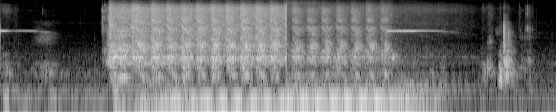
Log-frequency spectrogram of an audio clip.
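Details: Mazda Bongo camper van with an intermittent battery/electrical fault: quick, even cranking at about three to four beats a second, a brief catch, then it dies. A weak electrical supply to the starter is suspected, not confirmed.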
